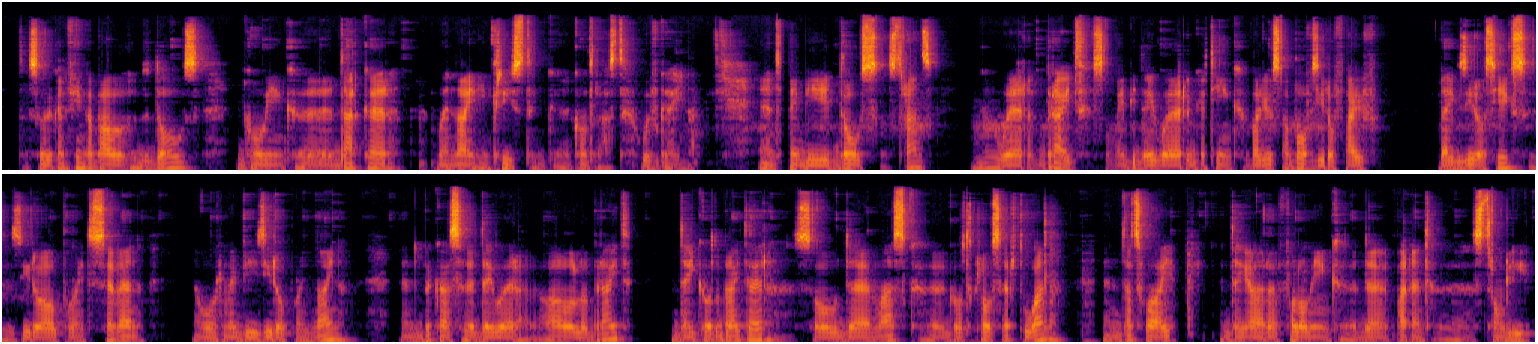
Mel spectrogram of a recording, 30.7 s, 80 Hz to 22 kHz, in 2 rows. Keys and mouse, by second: 0.4-1.7 d, 2.3-3.0 d, 3.1-4.1 d, 7.9 d, 8.2 d, 10.2-20.4 typing, 20.4-25.5 drag, 20.4-25.5 middle drag, 20.4-25.5 right drag, 21.8-26.0 typing, 27.2 d, 27.3 d, 27.8-30.5 d.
